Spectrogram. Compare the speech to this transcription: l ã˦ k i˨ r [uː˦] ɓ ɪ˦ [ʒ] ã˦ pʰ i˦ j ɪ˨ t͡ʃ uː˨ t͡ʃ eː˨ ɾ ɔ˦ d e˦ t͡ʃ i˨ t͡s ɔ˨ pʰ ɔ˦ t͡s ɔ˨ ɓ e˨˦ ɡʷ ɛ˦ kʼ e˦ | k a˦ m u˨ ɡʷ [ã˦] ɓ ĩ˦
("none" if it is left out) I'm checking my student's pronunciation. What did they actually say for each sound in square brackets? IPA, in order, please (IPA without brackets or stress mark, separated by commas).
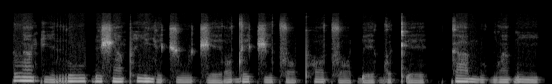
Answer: uː˦, ʃ, ã˦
